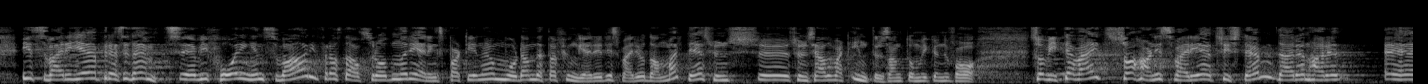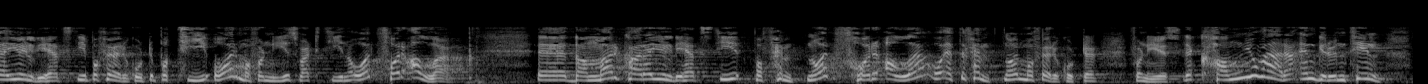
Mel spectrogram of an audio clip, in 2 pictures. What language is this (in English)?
Norwegian Bokmål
